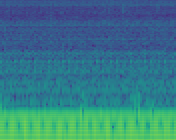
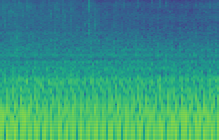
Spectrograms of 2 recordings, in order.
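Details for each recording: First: RV water pump after silencing fixes (accumulator tank, silencing hose kit), heard inside RV; only a soft steady low hum, no pulsing or rattle, barely audible; running quietly and smoothly. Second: RV water pump heard inside RV before silencing fixes (accumulator tank, silencing hose kit); loud fast buzzing drone with rough rattly pulse, pump vibration carried through rigid water lines.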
